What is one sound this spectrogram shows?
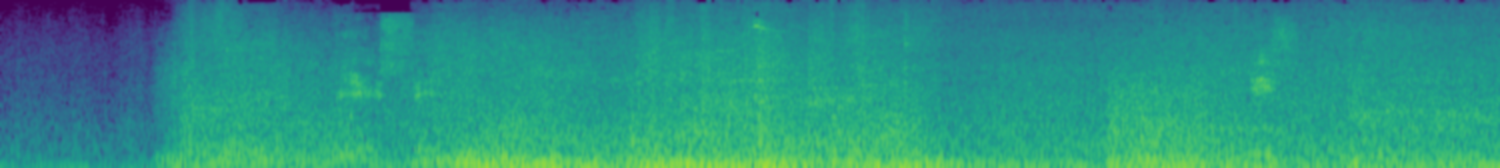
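Magic spells whoosh and burst during a fight.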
